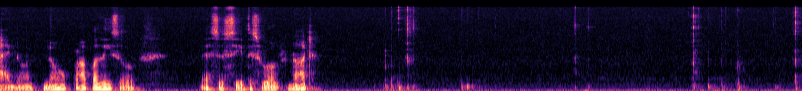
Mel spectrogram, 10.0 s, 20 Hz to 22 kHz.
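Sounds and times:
computer keyboard typing clicks: 4.8 - 6.0, 8.6 - 10.0.

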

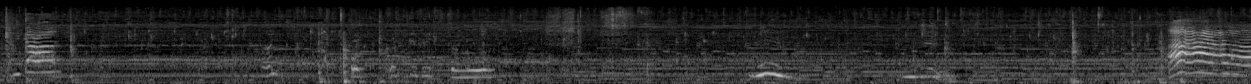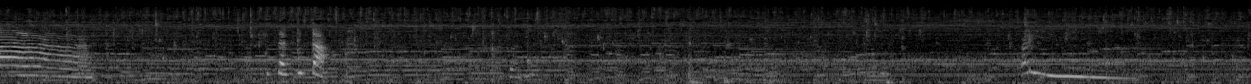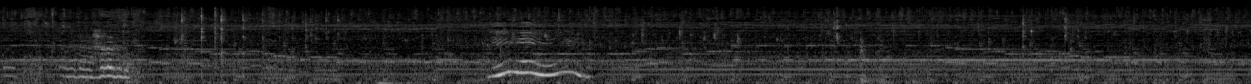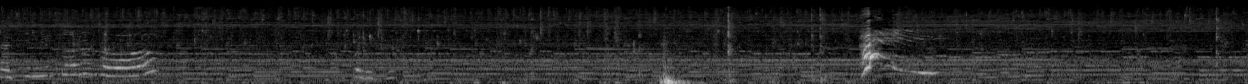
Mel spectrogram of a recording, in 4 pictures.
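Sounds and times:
background music: 0.0 - 50.0
water trickling down plastic chutes: 0.0 - 50.0.

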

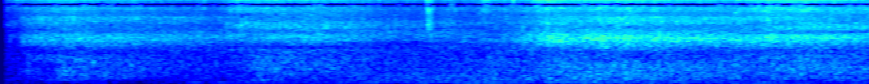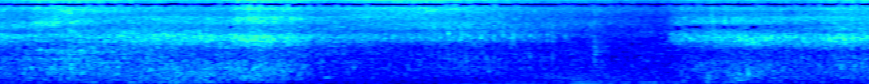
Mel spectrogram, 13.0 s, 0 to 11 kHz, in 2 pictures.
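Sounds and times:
small waves washing on pebble beach: 0.1 - 13.0
wind rumbling on microphone: 0.1 - 13.0.

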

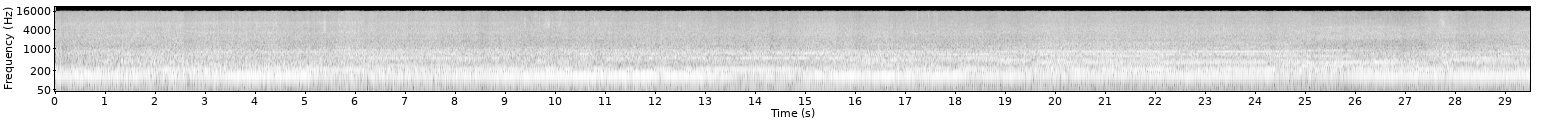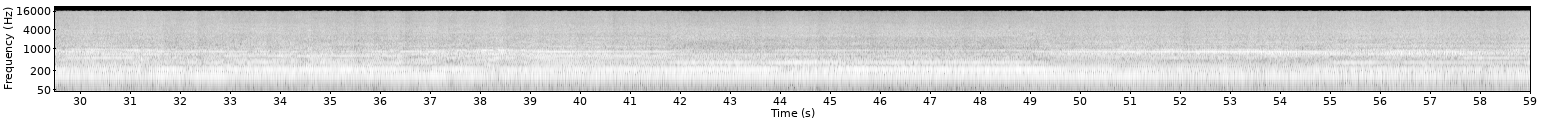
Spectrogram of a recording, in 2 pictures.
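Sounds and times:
light aircraft engine drone: 0.0 - 59.0.

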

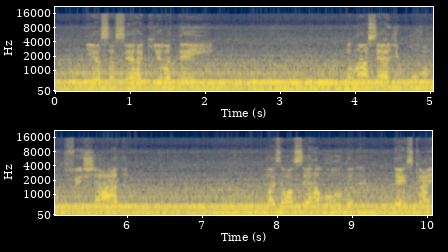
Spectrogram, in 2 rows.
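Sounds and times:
diesel truck engine braking: 0.0 - 10.0
engine whine: 0.0 - 10.0.

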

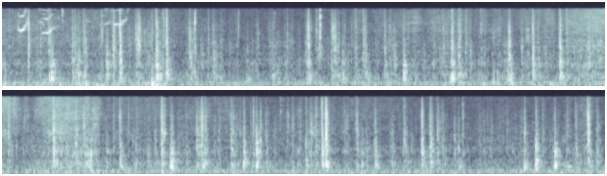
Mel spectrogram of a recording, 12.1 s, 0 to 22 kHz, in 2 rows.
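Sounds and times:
rain drips: 0.0 - 12.0
wet-road traffic rumble: 0.0 - 12.0.

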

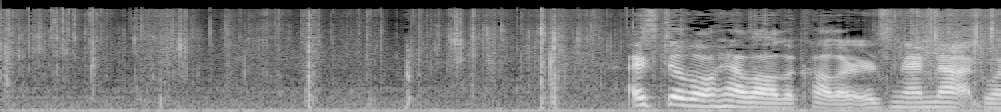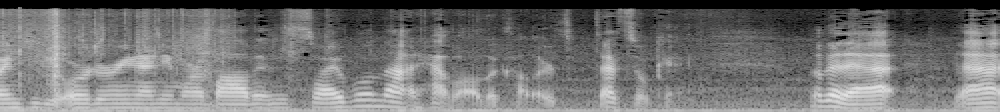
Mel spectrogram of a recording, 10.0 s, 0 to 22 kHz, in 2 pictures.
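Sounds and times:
plastic packaging crinkling: 0.0 - 6.7.

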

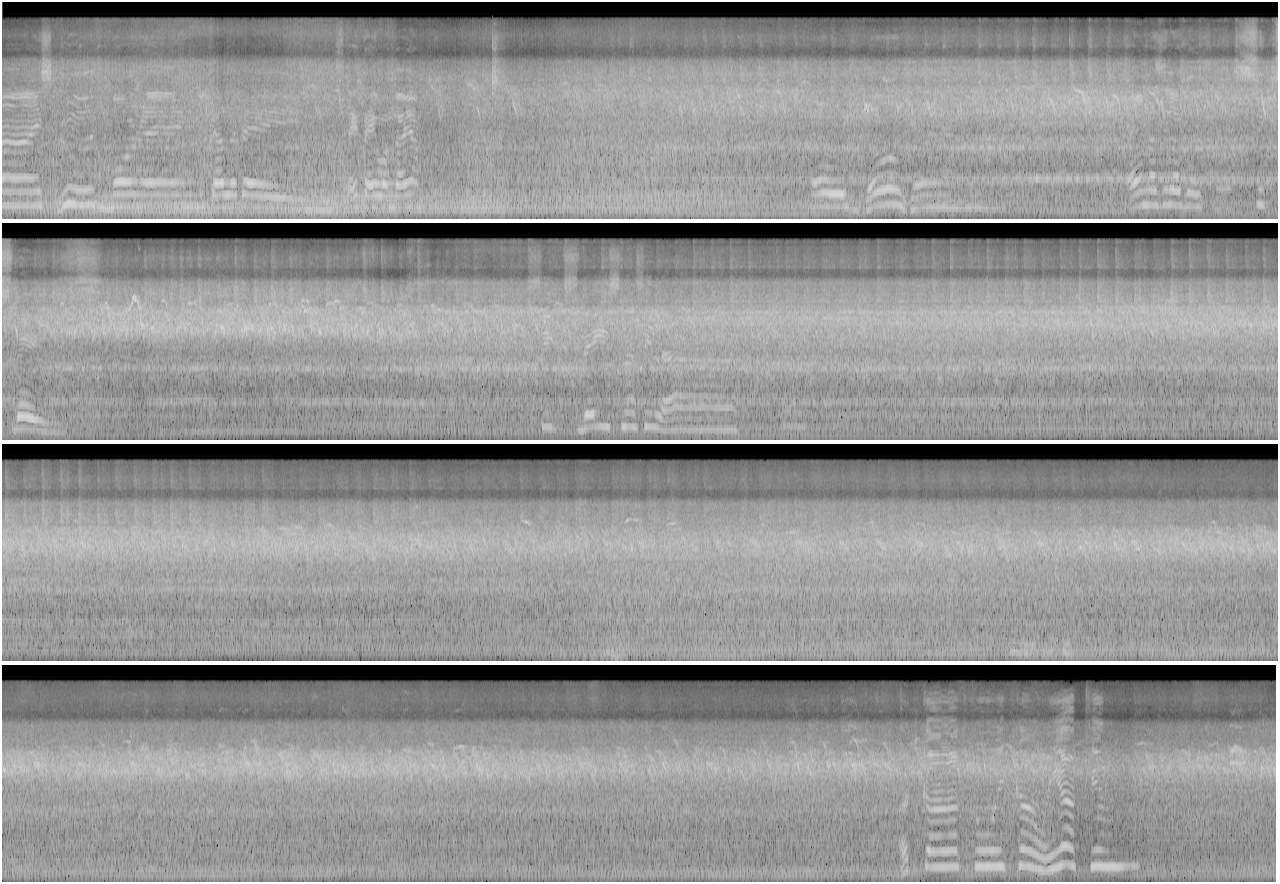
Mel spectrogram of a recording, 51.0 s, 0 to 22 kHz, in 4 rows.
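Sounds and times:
chicks peeping: 0.0 - 51.0
low mechanical hum: 0.0 - 51.0.

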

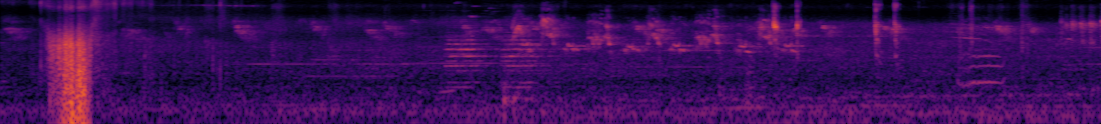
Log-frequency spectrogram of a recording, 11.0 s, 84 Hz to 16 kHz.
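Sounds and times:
small birds chirping: 0.0 - 11.0
cat meow: 9.5 - 10.2.

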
